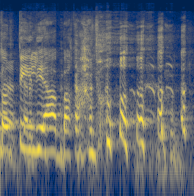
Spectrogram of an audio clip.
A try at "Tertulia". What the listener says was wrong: Hindi tortilla. Tertulia. And you have to roll your R's. Tertulia po.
